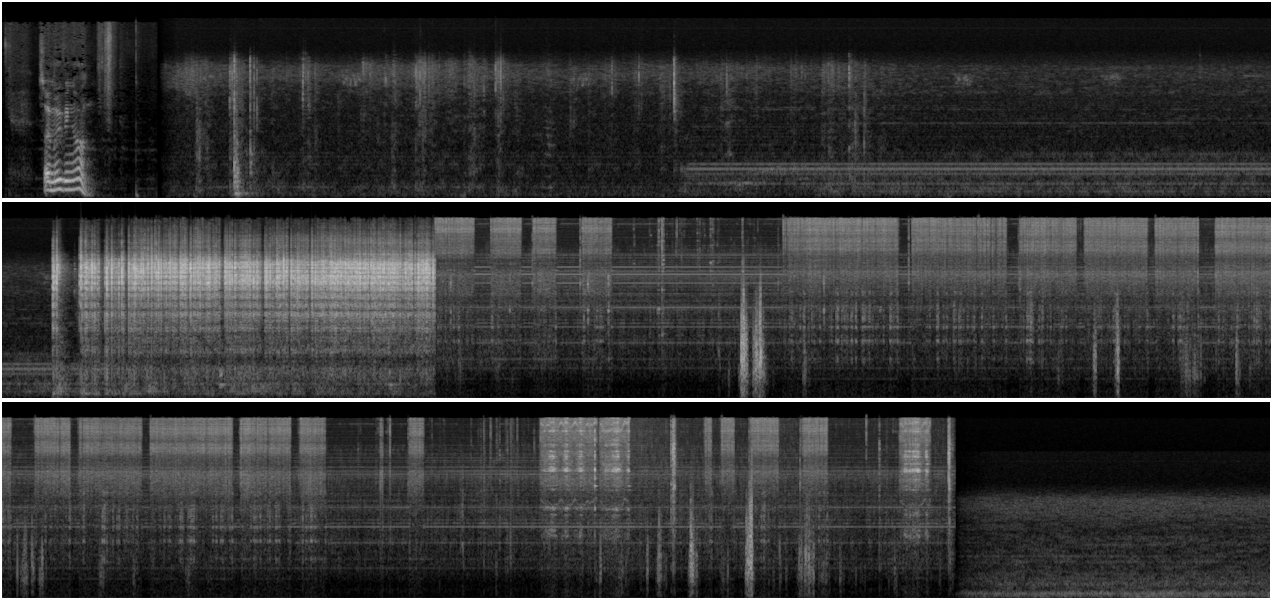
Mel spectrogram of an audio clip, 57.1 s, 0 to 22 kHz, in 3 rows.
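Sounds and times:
arc welding crackling hiss: 19.8 - 52.4.

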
